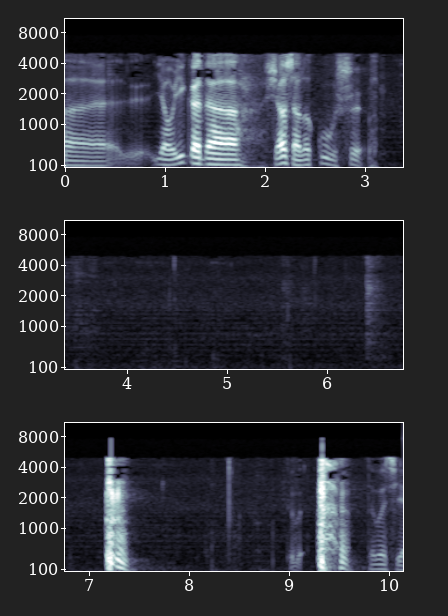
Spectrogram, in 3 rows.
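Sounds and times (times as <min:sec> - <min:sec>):
speech: 0:00.0 - 0:03.2, 0:09.0 - 0:10.1
sharp loud throat-clearing cough: 0:07.2 - 0:07.6, 0:09.3 - 0:09.7.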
